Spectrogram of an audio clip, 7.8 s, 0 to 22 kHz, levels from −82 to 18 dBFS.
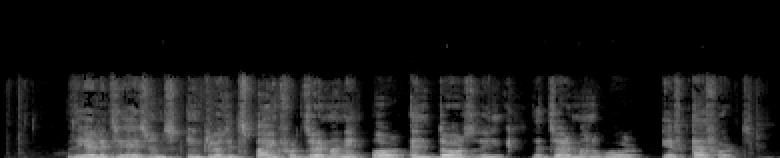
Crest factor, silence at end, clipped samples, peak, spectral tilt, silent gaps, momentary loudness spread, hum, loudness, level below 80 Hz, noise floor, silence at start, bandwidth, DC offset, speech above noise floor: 16 dB; 0.3 s; under 0.1%; -4 dBFS; -6.5 dB/octave; none; 11 LU; none; -19 LUFS; -56 dBFS; -55 dBFS; 0.65 s; 12 kHz; under 0.1%; 37 dB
